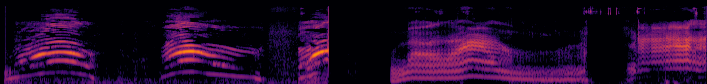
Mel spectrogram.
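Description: An angry cat gives arched, whining meows, then a long wavering yowl.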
